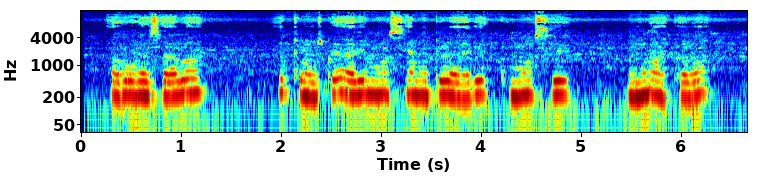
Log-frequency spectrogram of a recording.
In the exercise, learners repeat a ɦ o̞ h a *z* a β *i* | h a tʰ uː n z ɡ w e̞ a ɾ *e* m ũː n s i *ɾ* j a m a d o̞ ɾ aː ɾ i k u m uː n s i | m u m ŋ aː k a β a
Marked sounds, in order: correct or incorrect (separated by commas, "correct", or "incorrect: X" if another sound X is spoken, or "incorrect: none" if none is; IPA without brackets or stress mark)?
correct, incorrect: a, incorrect: i, incorrect: none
